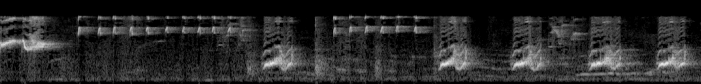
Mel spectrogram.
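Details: White-rumped shama in fighter style: a rapid train of high metallic ticks, then repeated lower buzzy chattering notes about once a second.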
